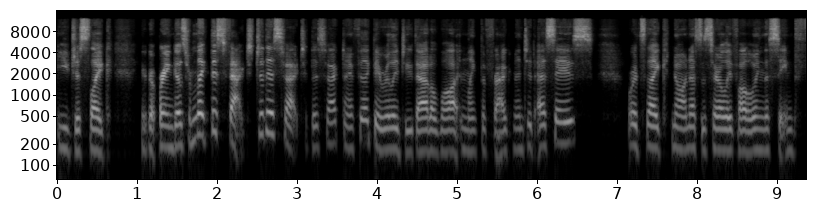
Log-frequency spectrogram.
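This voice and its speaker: A young woman with a low-pitched voice, chatting on a student podcast. Her talk is casual and rambling, full of "like", recorded dry and close. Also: no room sound. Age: young adult. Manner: rambling, peppered with "like". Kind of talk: casual chat.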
